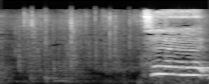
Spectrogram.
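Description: Faint crinkling rustle, then a child's voice from about one and a half seconds in, drawing out a word in a sing-song way.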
